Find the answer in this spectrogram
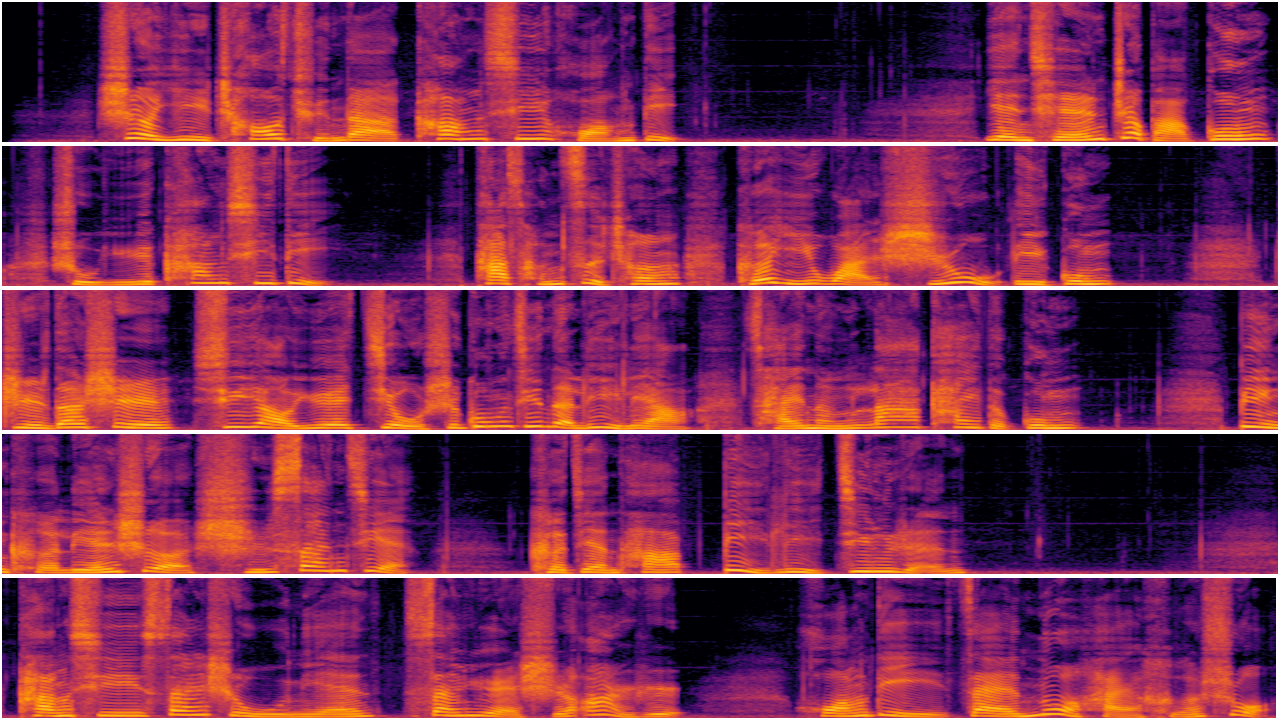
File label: Putonghua; 射艺超群的康熙皇帝; 康熙帝御用弓; 故宫博物院; 眼前这把弓属于康熙帝。他曾自称可以挽十五力弓，指的是需要约90公斤的力量才能拉开的弓，并可连射十三箭，可见他臂力惊人。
